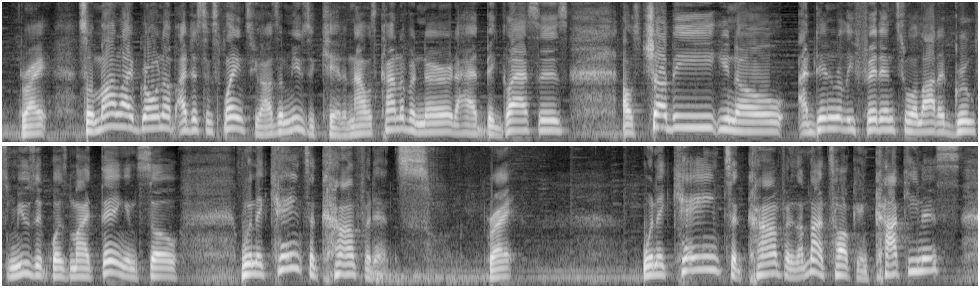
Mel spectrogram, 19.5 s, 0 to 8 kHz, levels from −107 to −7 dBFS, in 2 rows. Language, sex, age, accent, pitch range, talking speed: English, male, 30-49, American, 125-165 Hz, 190 wpm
